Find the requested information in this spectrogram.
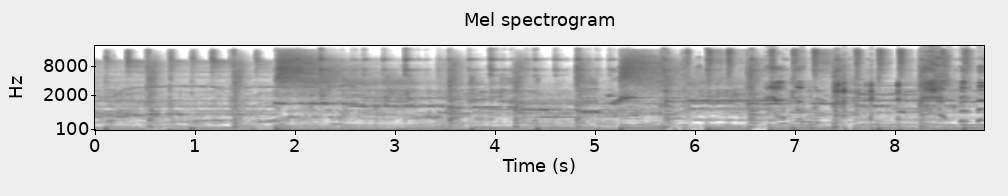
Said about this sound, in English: It's like a melody explosion. What a beautiful duet. That was nice to hear you playing the recorder and me playing the organ.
